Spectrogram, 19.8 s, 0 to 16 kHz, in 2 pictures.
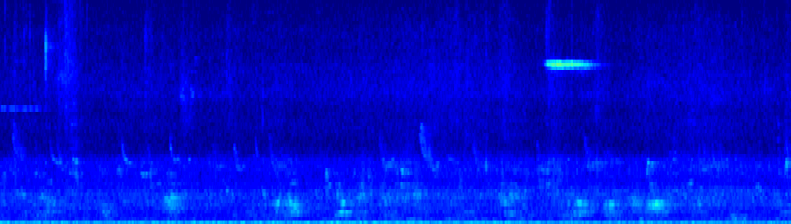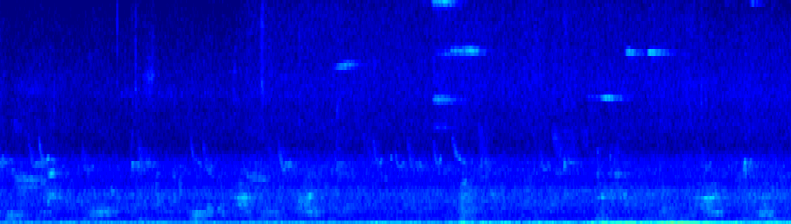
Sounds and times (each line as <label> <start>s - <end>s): Birdsong sound 12.9s - 19.4s
Traffic Sound 13.1s - 19.7s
